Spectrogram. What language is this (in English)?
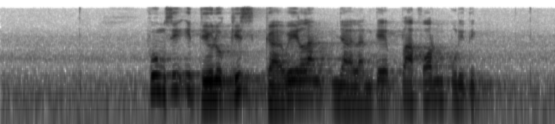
Javanese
